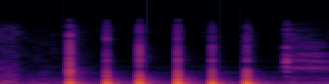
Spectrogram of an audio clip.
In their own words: when you thump the bottom of bread after it comes out of the oven and you hear that Hollow sound that means that the bread is done all the way through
